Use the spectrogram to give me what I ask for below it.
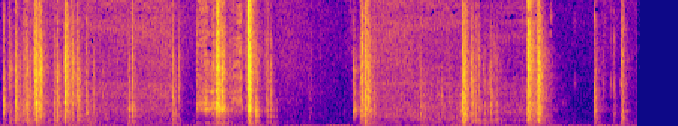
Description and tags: putting CD into player
into, cd, putting, player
